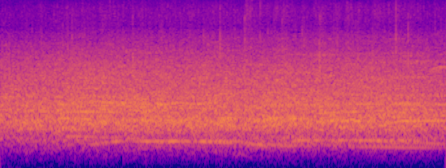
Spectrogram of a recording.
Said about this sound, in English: And not when the baseball fans of San Diego, normally a pretty laid-back bunch, mix boos with their cheers during Bond's home run trot.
